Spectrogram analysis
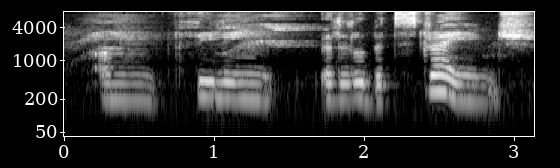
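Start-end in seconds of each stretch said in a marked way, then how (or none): none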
